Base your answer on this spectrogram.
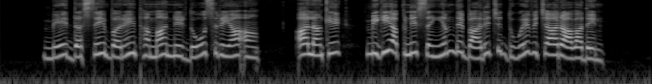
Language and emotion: Dogri, fearful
